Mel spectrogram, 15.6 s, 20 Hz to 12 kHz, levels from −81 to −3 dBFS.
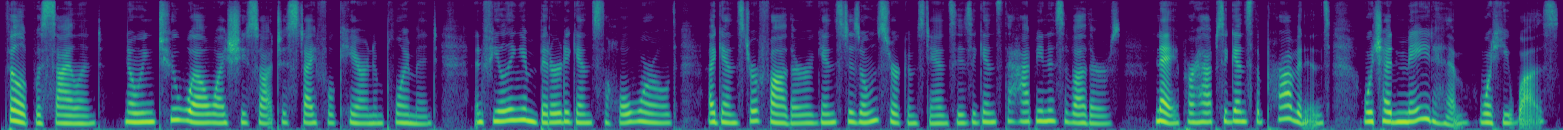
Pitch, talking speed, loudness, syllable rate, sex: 230 Hz, 175 wpm, -21 LUFS, 5.2 syllables/s, female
